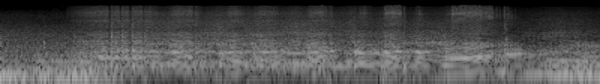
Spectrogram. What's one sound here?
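Tyres squeal on pavement during a burnout.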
